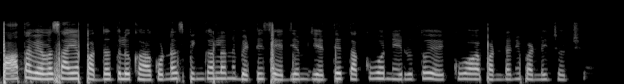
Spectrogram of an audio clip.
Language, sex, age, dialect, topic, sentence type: Telugu, female, 18-24, Central/Coastal, agriculture, statement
